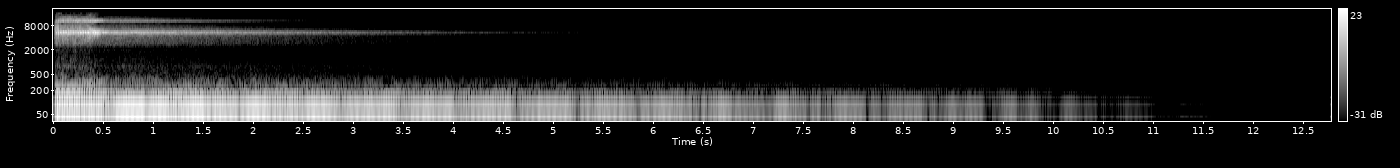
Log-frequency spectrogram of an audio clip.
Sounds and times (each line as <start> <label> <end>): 0.0 High Resonacne electrcity sound 2.1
